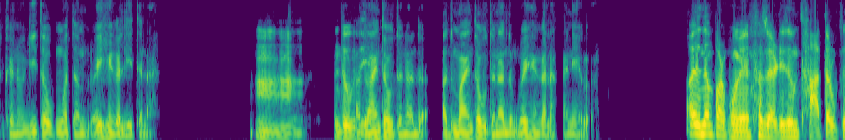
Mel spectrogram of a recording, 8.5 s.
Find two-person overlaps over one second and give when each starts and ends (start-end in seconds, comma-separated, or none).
none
